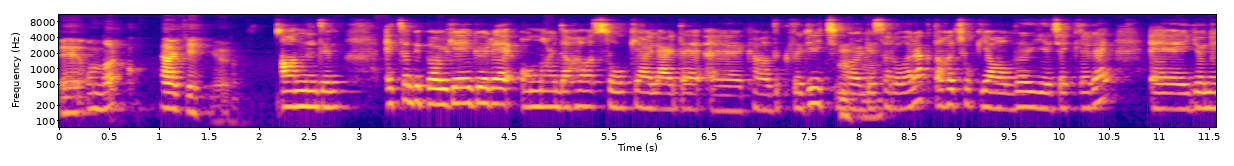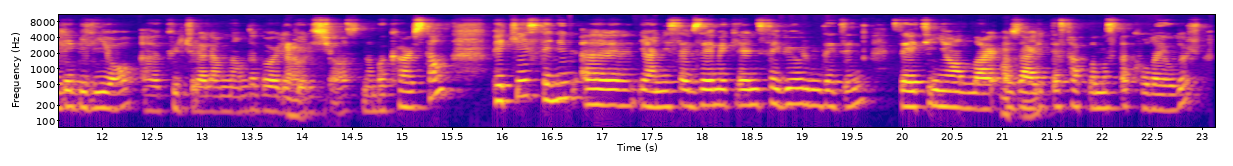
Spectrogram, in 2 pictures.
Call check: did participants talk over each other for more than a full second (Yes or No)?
No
